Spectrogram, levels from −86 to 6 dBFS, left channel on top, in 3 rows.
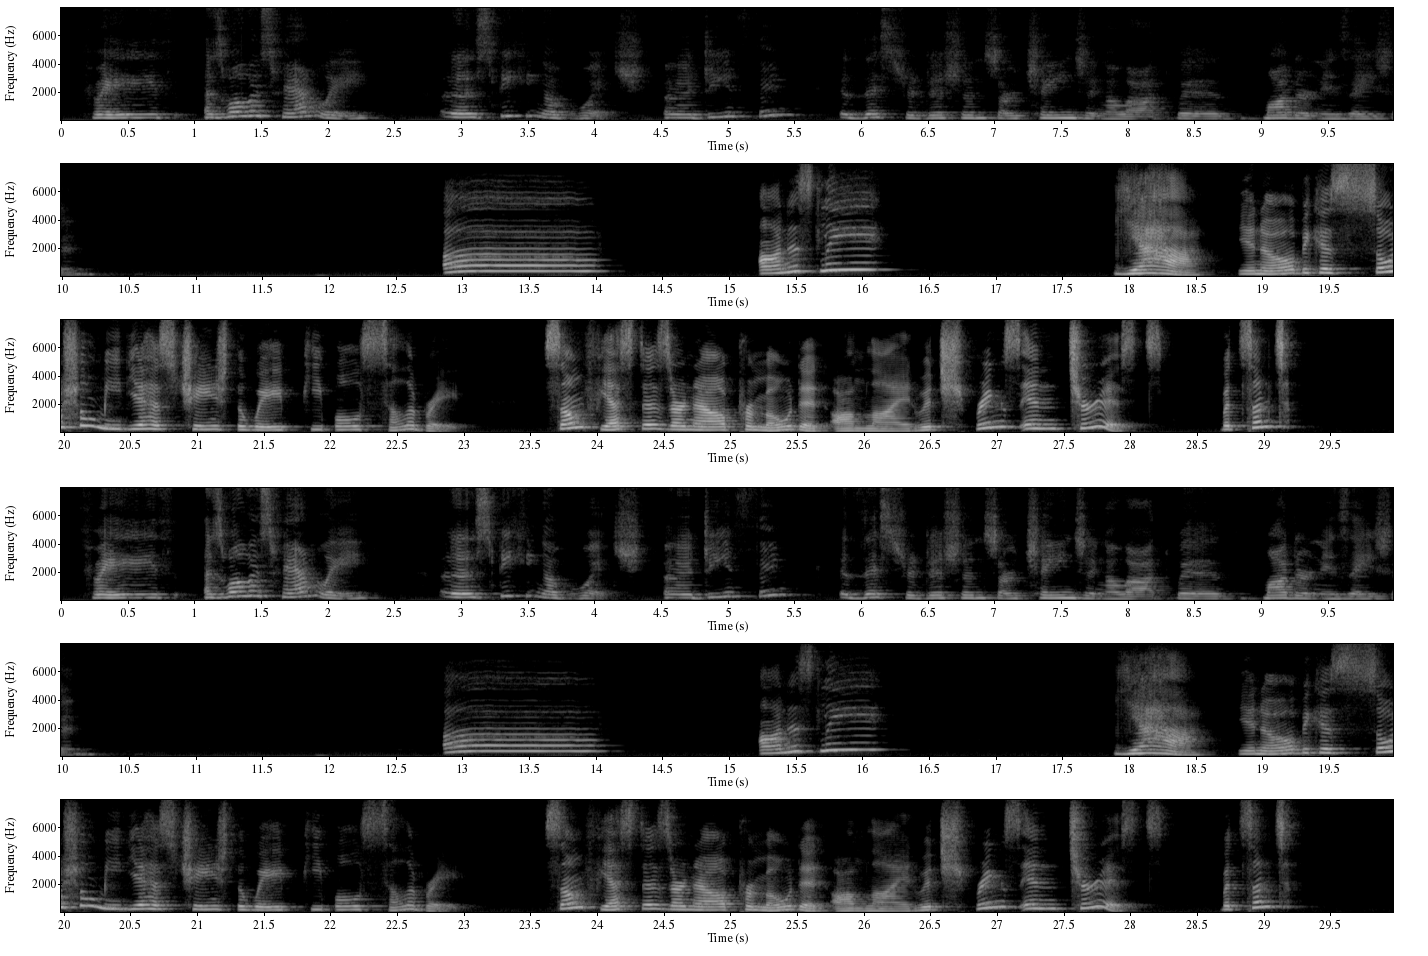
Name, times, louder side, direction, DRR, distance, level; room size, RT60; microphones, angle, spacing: voice 1, 0.2-0.8 1.1-2.3 2.9-5.5 5.8-8.7 9.0-10.2, right 2 dB, 35° right, 0.8 m, -38 dB
voice 2, 12.9-14.1 15.2-16.1 17.9-18.5 18.8-23.0 23.6-28.2 28.7-29.2, left 4 dB, 25° left, 0.3 m, -30 dB
7.9 x 3.9 x 3.4 m
head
